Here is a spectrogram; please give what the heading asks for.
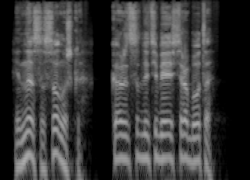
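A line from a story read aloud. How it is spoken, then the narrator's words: Wry snort. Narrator (Russian): хмыкнул я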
